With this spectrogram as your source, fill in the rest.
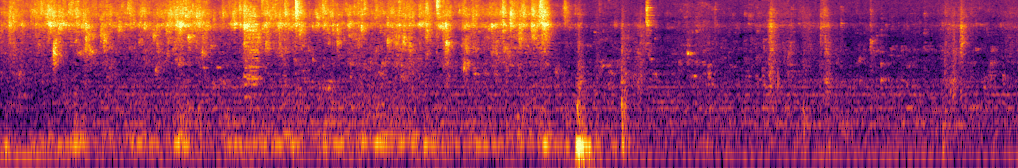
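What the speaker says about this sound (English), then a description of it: "So let's get this dirty knife all washed up." Running tap water splashes steadily into a sink while a dirty kitchen knife is rinsed under it. The flow is close and continuous, with a brief clunk partway through and drips and light clatter toward the end.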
